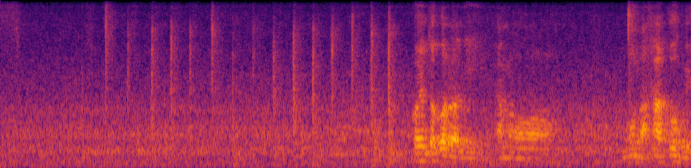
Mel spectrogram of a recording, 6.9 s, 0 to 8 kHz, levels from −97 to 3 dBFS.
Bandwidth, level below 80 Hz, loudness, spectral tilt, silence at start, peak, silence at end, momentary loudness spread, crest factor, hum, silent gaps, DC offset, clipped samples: 8 kHz; -50 dBFS; -27 LUFS; -5 dB/octave; 0 s; -4 dBFS; 0 s; 17 LU; 22 dB; none; none; under 0.1%; under 0.1%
